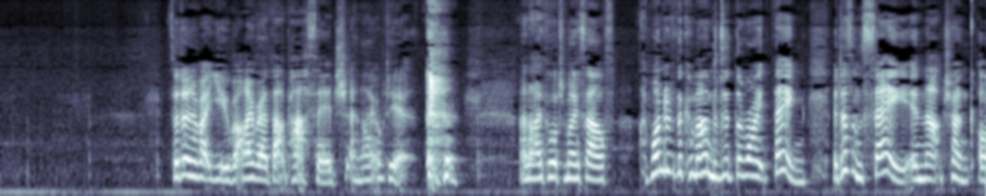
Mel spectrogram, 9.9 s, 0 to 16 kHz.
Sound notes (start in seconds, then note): 4.2 coughing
